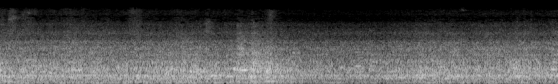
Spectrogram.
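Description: Steady running noise of a moving passenger train, heard from inside the coach, swelling slightly about halfway through.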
